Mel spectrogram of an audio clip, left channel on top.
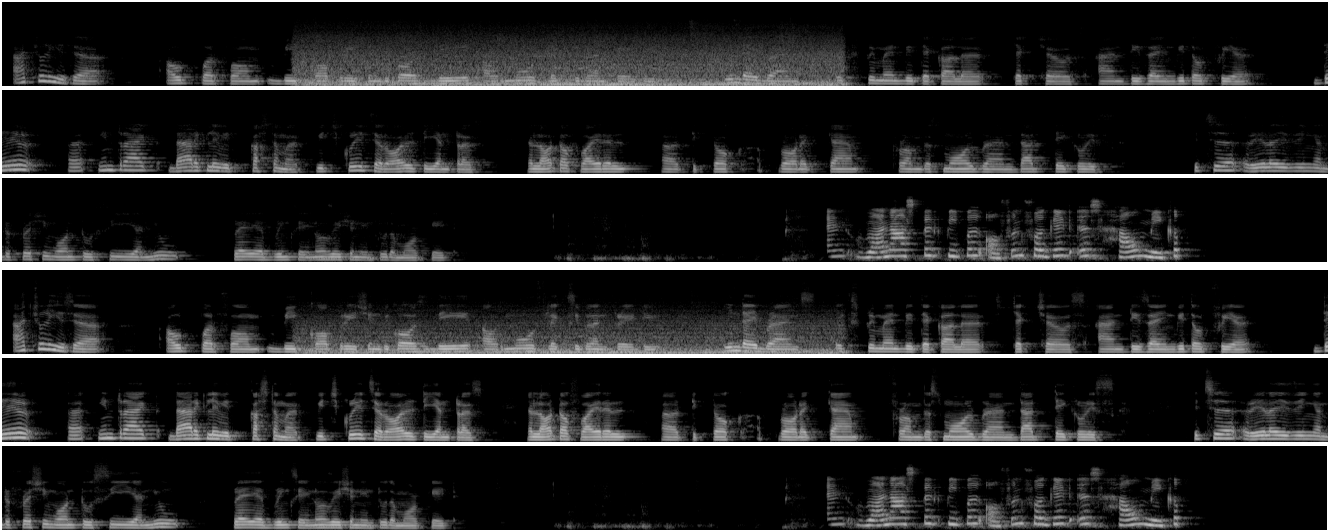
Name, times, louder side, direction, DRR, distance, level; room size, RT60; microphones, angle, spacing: voice 1, 0.1-1.0 1.6-6.6 7.2-9.8 10.1-12.5 13.1-13.6 13.9-18.1 18.5-20.8 21.0-21.9 22.2-24.4 25.2-28.3 28.8-31.0, right 5 dB, 90° right, 0.4 m, -28 dB
sound 1, 2.9-8.4, left 1 dB, 70° left, 1.2 m, -31 dB
voice 2, 32.4-33.0 34.8-38.3, equal, 5° left, 0.5 m, -28 dB
11.0 x 8.7 x 5.4 m
head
